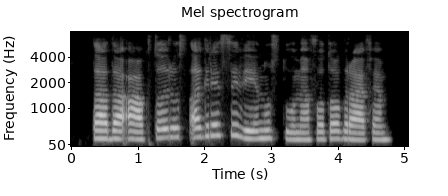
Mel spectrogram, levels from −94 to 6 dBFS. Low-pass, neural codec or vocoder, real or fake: 7.2 kHz; none; real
